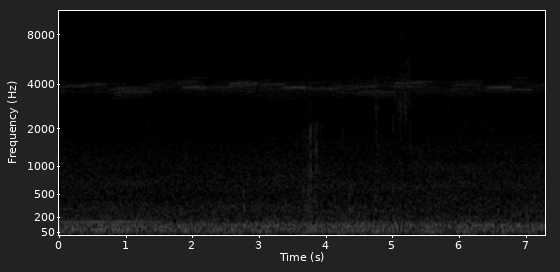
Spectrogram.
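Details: Autumn crickets in the woods at golden hour: a continuous, thin, even high-pitched trill over a heavy low rumble, with a few brief scratchy ticks near the middle.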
